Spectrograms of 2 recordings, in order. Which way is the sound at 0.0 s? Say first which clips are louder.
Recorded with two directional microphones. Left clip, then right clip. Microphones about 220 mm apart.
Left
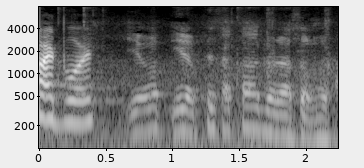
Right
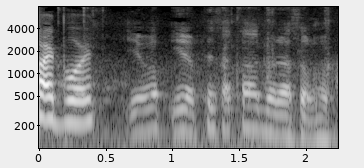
Right 2 dB; 30° right (ahead or behind).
